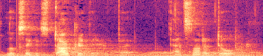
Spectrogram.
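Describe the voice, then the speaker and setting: A man playing a stubborn, commanding adventurer in a fantasy audio drama, speaking gravely. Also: fairly low pitch, moderate pace, lightly acted. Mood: wary. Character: determined, commanding male adventurer in a fantasy party. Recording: echoey reverberant hall with music behind.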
